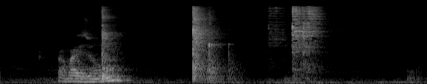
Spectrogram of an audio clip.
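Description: A knife chops into a woody stem with sharp knocks.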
